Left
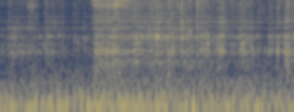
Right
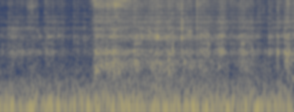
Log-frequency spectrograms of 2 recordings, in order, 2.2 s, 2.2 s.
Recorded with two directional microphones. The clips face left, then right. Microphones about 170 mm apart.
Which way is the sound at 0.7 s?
25° right (ahead or behind).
